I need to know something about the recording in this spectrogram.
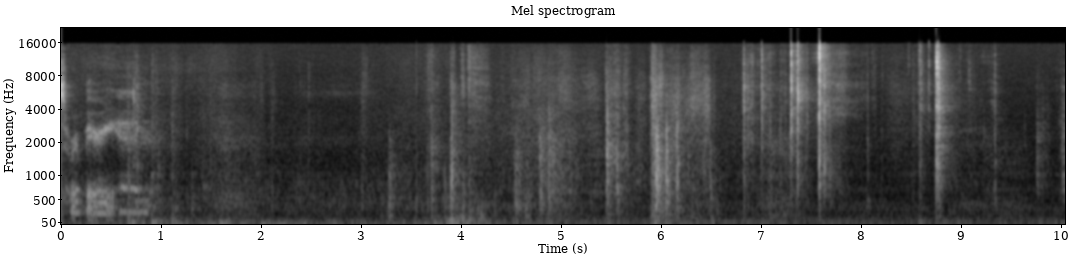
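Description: Paper rustles and crinkles close to a microphone.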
